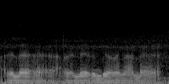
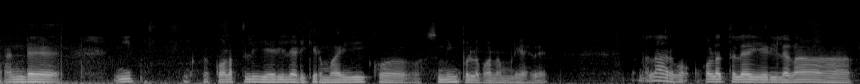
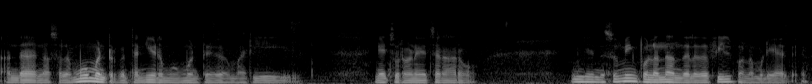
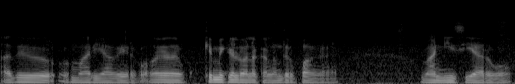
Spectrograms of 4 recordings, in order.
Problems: background conversations at intervals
